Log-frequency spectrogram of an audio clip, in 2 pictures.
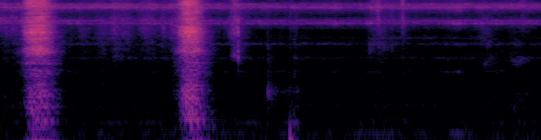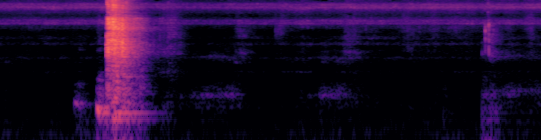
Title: Induced/natural cat allergy sneezes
